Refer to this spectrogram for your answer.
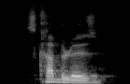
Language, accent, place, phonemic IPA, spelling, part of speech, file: French, France, Lyon, /skʁa.bløz/, scrabbleuse, noun, LL-Q150 (fra)-scrabbleuse.wav
- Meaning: female equivalent of scrabbleur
